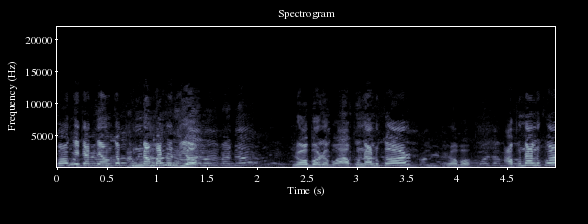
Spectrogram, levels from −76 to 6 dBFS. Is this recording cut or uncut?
uncut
